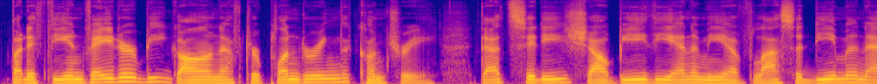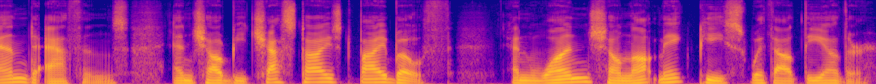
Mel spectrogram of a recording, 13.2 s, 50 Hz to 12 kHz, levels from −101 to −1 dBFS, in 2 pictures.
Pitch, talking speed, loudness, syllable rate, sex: 115 Hz, 160 wpm, -18 LUFS, 4.5 syllables/s, male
